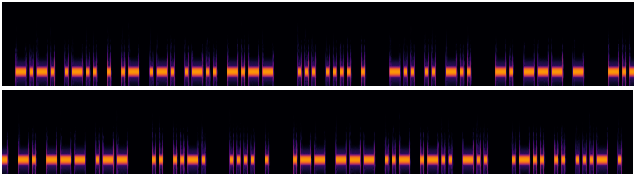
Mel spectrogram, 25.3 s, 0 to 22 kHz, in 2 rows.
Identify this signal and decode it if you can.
Morse code, heard as a keyed tone, about 17 wpm, 700 Hz. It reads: CLEARLY SHE DID NOT KNOW IF HE WOULD LIVE
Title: Sentences from Top 1300 Words 17wpm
